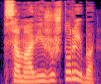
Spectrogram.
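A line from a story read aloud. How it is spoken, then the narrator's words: Growling. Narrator (Russian): прорычала Джина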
